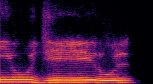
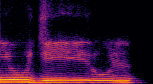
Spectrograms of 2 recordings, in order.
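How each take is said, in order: The two takes are said the same way.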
